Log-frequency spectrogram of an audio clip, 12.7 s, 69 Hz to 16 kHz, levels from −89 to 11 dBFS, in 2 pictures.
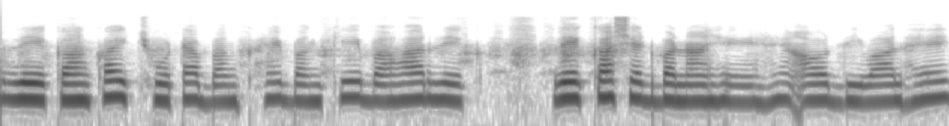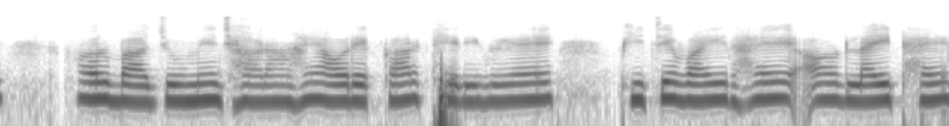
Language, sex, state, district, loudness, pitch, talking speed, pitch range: Hindi, female, Andhra Pradesh, Anantapur, -28 LUFS, 215 Hz, 160 wpm, 205-225 Hz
